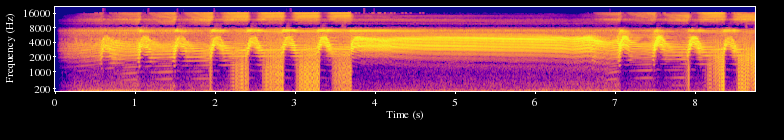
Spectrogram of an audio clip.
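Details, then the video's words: Cicada calling from a spot within easy hand reach, backing away when filmed and finally stopping. Loud, shrill, high-pitched pulses repeated about twice a second, swelling into a long continuous buzzing drone for about three seconds, then pulsing again. "촬영하는 게 싫은 매미"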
